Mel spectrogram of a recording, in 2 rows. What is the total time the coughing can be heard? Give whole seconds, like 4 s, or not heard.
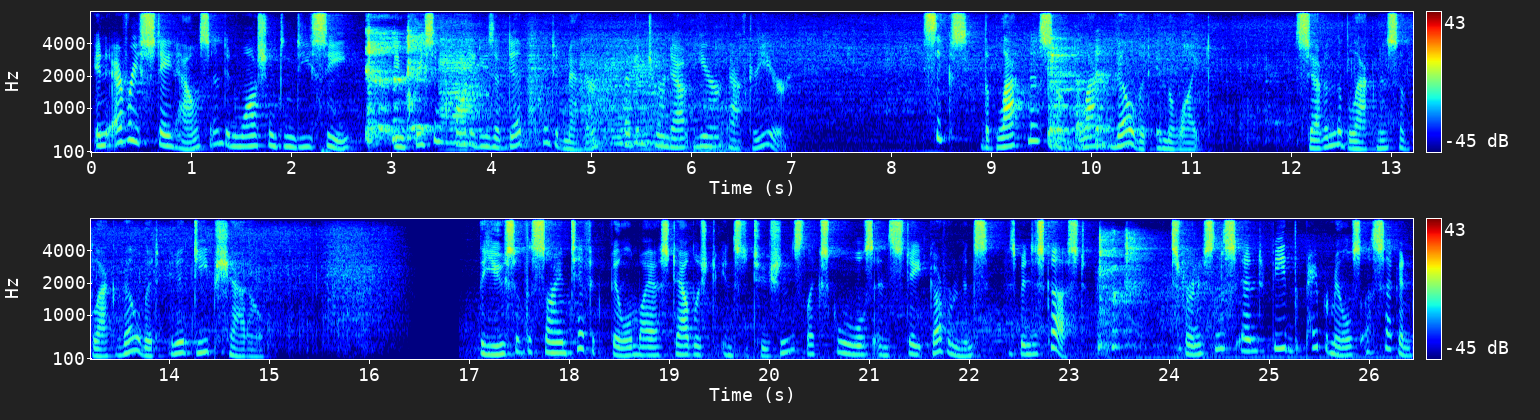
3 s.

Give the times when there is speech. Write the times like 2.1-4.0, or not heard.
0.0-7.0, 8.3-15.0, 17.1-23.2, 24.0-26.4.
